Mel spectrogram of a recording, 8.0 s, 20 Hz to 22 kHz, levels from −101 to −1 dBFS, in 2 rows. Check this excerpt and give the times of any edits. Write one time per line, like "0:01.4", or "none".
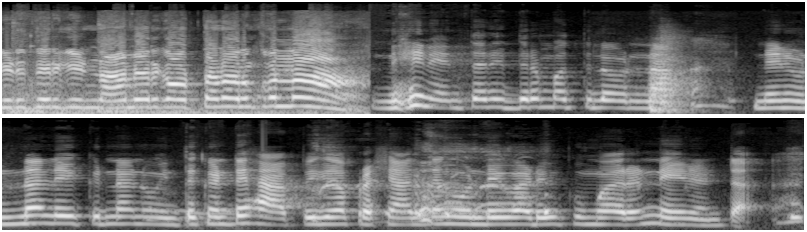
0:01.8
